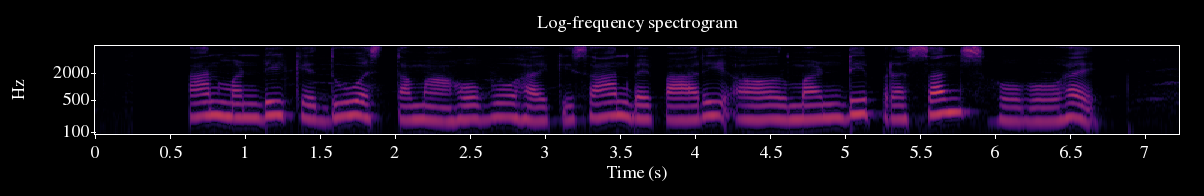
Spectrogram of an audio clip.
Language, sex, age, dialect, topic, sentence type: Magahi, female, 46-50, Southern, agriculture, statement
